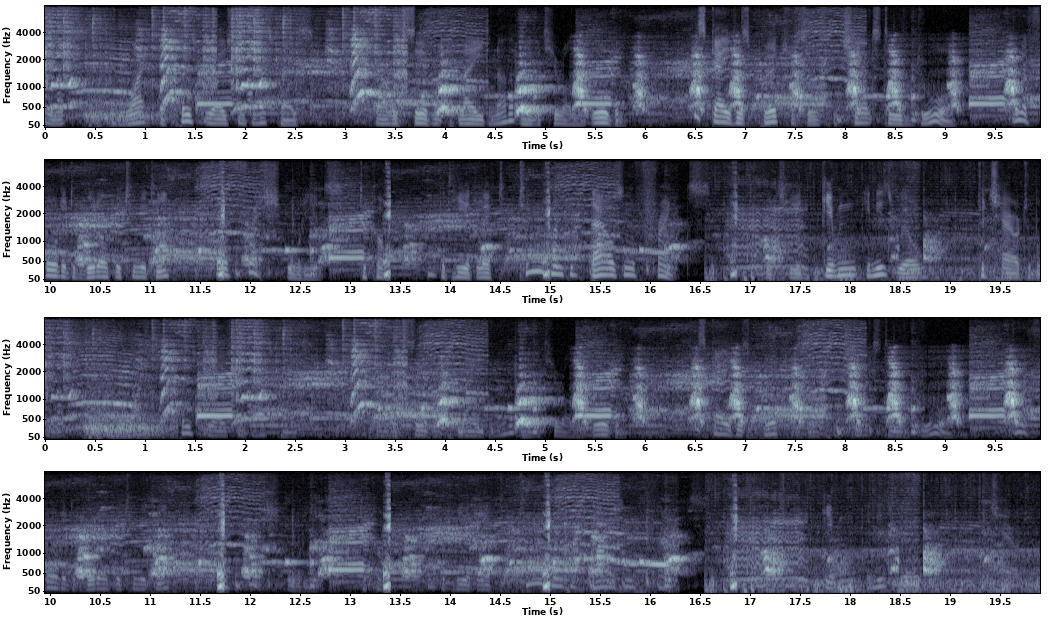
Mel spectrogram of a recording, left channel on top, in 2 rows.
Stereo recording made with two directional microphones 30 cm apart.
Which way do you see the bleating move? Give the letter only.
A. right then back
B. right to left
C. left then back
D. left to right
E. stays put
C.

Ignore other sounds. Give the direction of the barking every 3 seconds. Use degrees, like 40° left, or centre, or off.
50° left, 30° left, centre, 20° right, 40° right, 50° right, 50° right.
